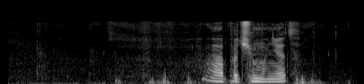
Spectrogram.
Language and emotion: Russian, neutral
